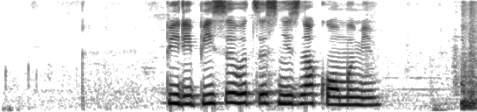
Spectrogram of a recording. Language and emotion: Russian, neutral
